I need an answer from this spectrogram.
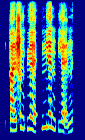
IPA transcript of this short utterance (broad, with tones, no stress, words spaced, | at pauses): pa˧˥ɪ̯ʂɤ˧ŋpɥɛ˥˩ | mjɛ˥˩npjɛ̰˨˩˦n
